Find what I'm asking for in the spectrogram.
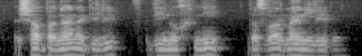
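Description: A man's very deep, low voice with an Arabic accent, dark and mellow in tone, somewhat breathy, at a very slow pace. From Egypt. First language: Arabic (speaking German). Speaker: teacher and entrepreneur. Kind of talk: interview. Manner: halting, with repetitions. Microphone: poor audio quality.

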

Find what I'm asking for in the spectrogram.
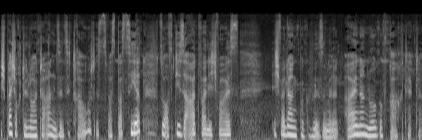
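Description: Pitch swings very widely at a moderate pace, with noticeable background noise throughout. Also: woman, medium pitch for a woman. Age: 80s+. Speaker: volunteer hospice grief counselor. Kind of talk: interview.

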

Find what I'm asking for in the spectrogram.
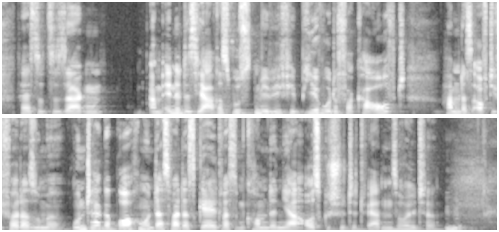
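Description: At a fairly quick pace, a woman with a plain, everyday voice speaks in a fairly low pitch with ordinary pitch variation. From Dresden, Saxony, eastern Germany. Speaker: social business representative. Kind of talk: interview. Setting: in person studio.

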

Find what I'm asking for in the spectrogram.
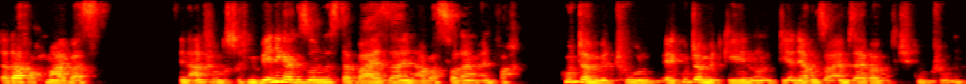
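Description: A woman's medium-pitched voice in monotone, flat intonation at a moderate pace. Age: 20s. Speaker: nutrition science student and blogger. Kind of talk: casual interview.

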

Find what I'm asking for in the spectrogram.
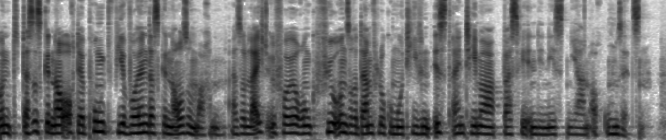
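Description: Talking at a fairly quick pace with hardly any pauses, a woman has a medium pitch and a dark, mellow tone. Her intonation stays fairly even. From Saxony-Anhalt, Harz region. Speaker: railway company managing director. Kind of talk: interview. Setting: town hall.

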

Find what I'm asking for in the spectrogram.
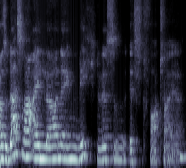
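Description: There is audible room echo and noticeable background noise. A woman speaks at a medium pitch. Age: 70s. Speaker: author and keynote speaker. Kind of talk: interview. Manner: energetic.

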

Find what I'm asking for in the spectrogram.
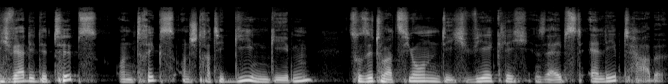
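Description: At a fairly slow pace, a man with a medium pitch uses lively intonation, recorded with a dry, close sound and no echo. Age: 30s. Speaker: educational trainer and podcast host. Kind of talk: podcast monologue. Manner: plain conversational.

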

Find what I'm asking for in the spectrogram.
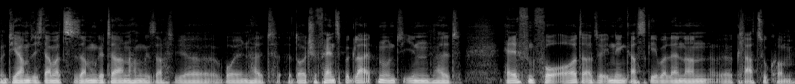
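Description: A man speaks fairly quickly in a very deep, low voice. His tone is dark and mellow, with fairly even intonation. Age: 40s. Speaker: journalist and football fan activist. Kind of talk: interview conversation. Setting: at the guest's place.

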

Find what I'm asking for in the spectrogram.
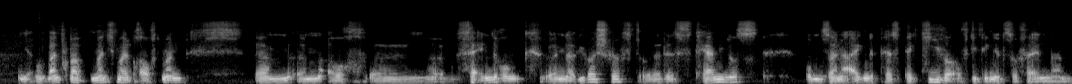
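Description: A man with a very deep, low pitch and a dark, mellow tone speaks at a fairly slow pace with ordinary pitch variation. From Germany, Wolfsburg (Lower Saxony). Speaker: football club fan liaison. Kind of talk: interview. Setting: remote call. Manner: halting, many fillers.

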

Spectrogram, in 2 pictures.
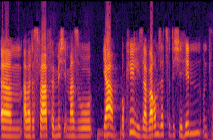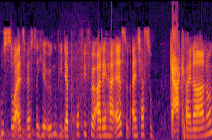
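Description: A woman speaks at a moderate pace at medium pitch. Her unremarkable speaking voice keeps a fairly even intonation. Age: 30s. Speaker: ADHD content creator. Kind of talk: casual chat.

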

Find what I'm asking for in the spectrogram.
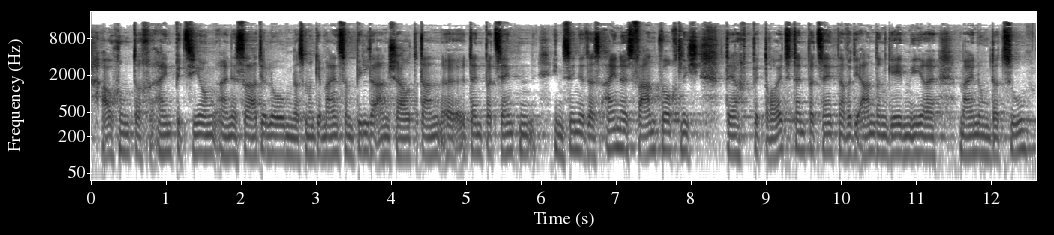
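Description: A man with a fairly low pitch talks at a moderate pace in a monotone, flat intonation, his loudness very even. Audible room echo and noticeable background noise fill the recording. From South Tyrol, Passeier valley. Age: 60s. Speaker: surgeon. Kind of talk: interview.

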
